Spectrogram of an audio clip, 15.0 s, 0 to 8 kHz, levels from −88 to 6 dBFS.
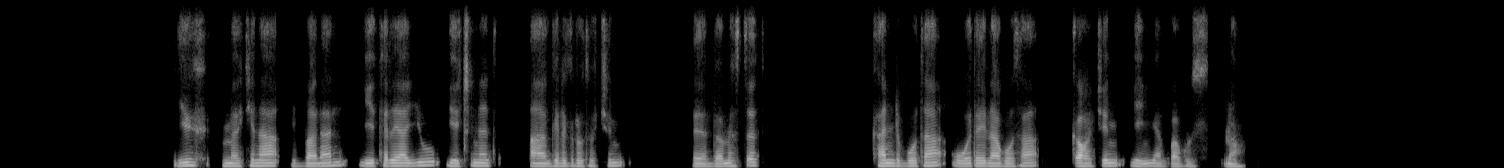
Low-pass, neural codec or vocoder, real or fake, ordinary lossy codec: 7.2 kHz; autoencoder, 48 kHz, 32 numbers a frame, DAC-VAE, trained on Japanese speech; fake; Opus, 24 kbps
